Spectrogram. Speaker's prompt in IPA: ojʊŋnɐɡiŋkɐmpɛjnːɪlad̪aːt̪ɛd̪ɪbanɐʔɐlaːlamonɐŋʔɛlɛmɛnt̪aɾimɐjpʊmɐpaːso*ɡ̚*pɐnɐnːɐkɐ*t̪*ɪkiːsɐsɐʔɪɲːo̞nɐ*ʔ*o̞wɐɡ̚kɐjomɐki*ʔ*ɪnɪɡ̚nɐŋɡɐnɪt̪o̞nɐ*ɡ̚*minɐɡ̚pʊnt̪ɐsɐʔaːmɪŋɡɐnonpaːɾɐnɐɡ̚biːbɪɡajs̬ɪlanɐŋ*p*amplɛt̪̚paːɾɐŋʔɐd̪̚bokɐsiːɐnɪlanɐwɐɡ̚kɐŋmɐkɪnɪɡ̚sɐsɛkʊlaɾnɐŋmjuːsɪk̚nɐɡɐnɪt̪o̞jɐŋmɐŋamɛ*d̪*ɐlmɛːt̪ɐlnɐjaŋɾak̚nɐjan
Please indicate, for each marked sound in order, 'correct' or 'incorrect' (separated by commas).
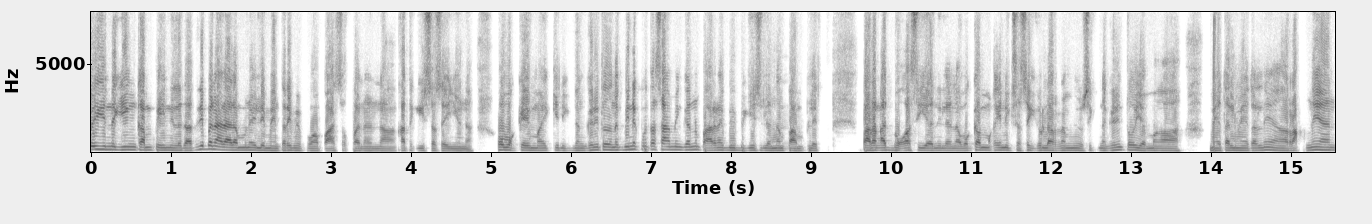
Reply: incorrect, correct, correct, incorrect, correct, correct, incorrect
